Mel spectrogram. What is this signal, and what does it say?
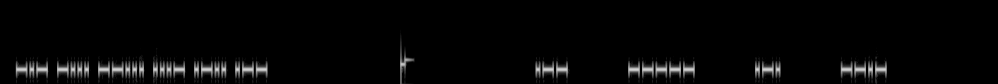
Morse code, heard as a keyed tone, about 36 wpm, spaced as for 20 wpm, 700 Hz. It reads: KB7VLW W0RQ
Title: USA Call Signs - 6x Character Spacing - 35wpm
